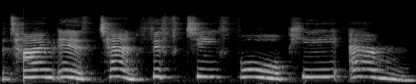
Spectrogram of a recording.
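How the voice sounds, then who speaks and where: This put-on character voice sits at an extremely high pitch. It moves at a very slow pace. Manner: flat, mechanical.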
